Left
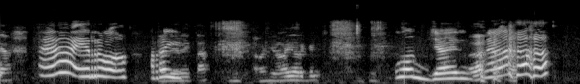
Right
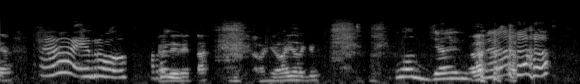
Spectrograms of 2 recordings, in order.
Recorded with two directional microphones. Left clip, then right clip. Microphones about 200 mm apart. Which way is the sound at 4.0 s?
45° left (ahead or behind).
